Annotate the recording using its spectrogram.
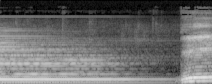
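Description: Sustained, droning guitar notes held steady and slowly fading out. Near the end a male voice comes in loudly with a long, chant-like sung note.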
